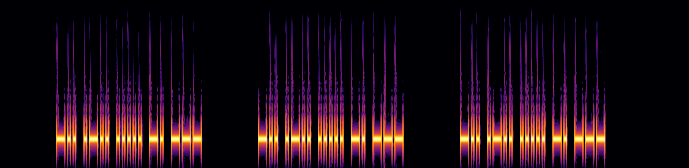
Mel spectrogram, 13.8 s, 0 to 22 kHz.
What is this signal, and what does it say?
Morse code, heard as a keyed tone, about 22 wpm, 700 Hz. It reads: DL5NO DL5NO DL5NO
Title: DXCC-100 Call Signs - 5 Characters - Repeated 3x - 22wpm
